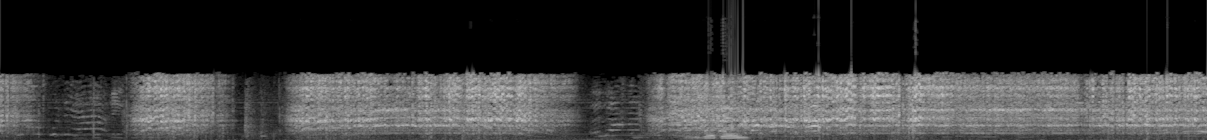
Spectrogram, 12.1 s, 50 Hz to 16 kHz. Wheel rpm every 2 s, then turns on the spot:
50, 90, 170, 120, 220, 230.
none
